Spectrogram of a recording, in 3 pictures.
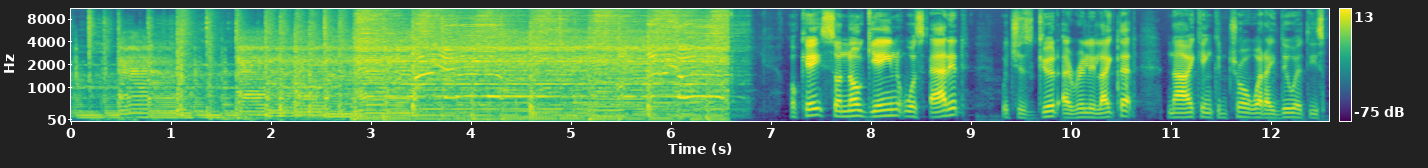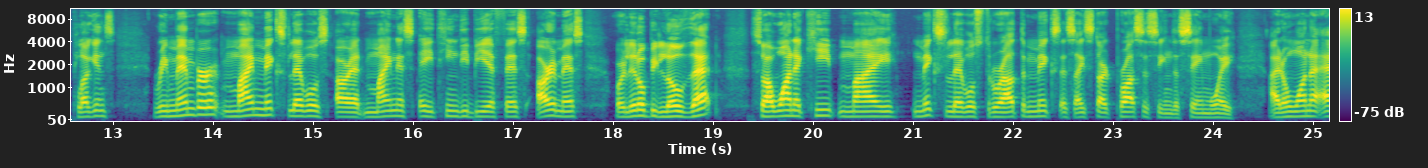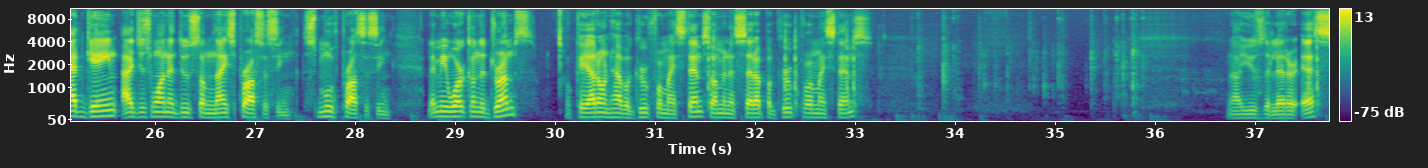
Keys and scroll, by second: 6.4 ctrl+alt+shift+space, 7.4 space, 33.7 shift+super+g, 34.6 shift+super+g, 34.7 shift+super+s, 35.0-36.1 typing.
